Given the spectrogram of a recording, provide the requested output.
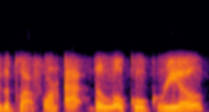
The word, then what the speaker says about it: griot: So right now the video is up on Instagram and YouTube under the platform at The Local Griot. Griot is spelled Grio.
